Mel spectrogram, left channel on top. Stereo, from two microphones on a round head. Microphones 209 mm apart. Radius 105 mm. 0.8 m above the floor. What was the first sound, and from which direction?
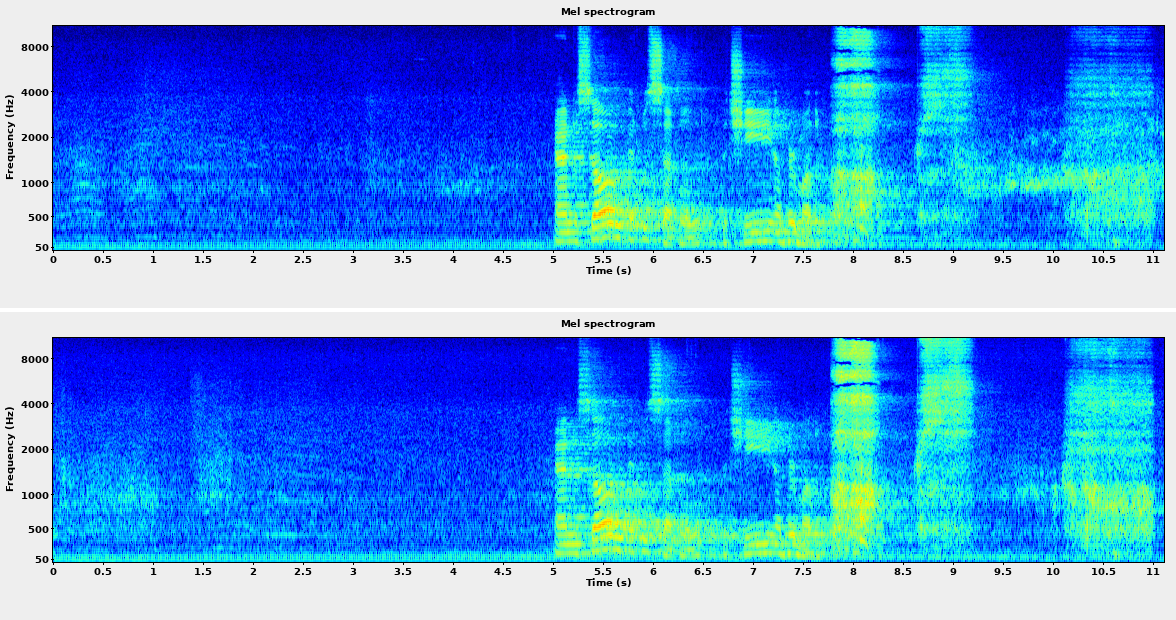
A man speaking, 35° left (ahead or behind).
